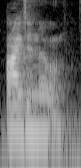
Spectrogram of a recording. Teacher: Well, I drop the T sound on don't, and then the 2 N sounds in don't and no blend together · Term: connected speech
